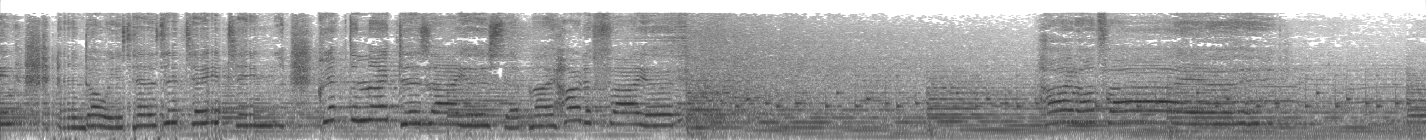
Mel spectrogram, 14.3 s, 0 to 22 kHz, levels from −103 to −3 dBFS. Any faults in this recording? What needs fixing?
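Repeated packet loss (robotic sound) runs from 0.39 to 2.63 s. Over this stretch the stream drops out again and again, in a couple of dozen short holes, none longer than about 26 ms. Each hole is papered over by extending the last received sound, so roughly a fifth of that span is synthetic fill, close to half a second in total. The rapid alternation of real and repeated fragments gives the choppy texture. To prevent it, stabilise the network path or enlarge the jitter buffer, and add forward error correction so isolated losses can be rebuilt instead of concealed.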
